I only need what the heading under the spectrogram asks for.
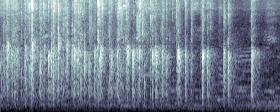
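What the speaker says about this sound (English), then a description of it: "Give him a round of applause for helping out." An audience gives a short burst of applause that starts dense and then thins into scattered claps as it fades, with some voices mixed in.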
